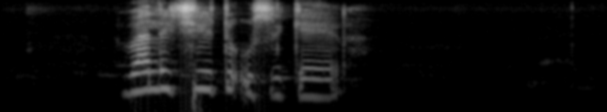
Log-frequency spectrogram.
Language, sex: Venda, female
